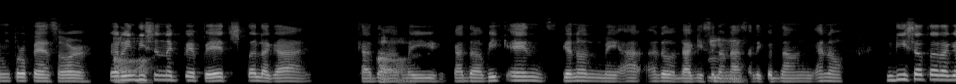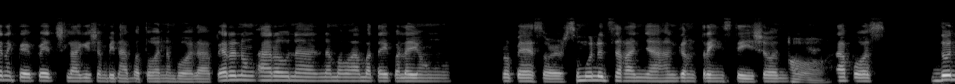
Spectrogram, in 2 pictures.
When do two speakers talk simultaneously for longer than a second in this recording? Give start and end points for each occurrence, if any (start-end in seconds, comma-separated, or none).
none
